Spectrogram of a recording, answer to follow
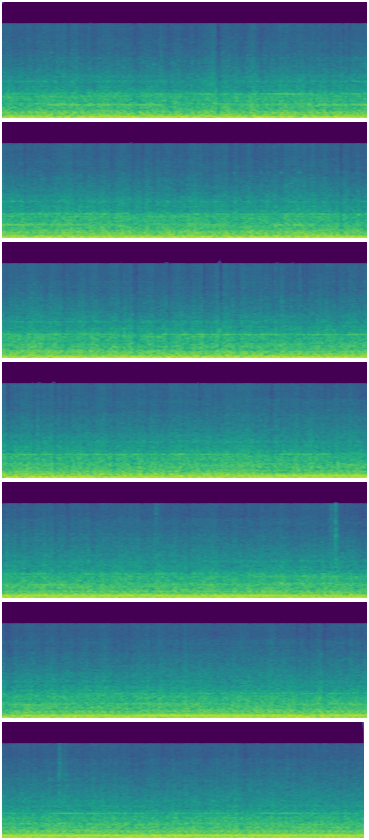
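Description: A semi truck's engine and road noise heard inside the cab while cruising at highway speed: a steady low drone that grows heavier a little past halfway.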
